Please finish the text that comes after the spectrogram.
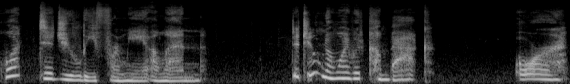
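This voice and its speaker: A woman's voice: on the high side, sing-song, takes it slowly, slightly rough, exaggerated voice. A woman voicing a proud, guarded young woman inventor in a video game, speaking in a composed, precise way. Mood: pensive. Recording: background music under the voice.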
